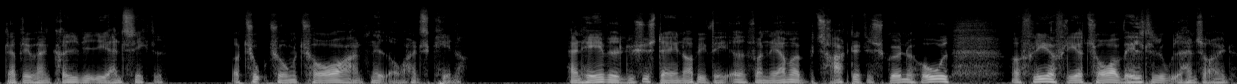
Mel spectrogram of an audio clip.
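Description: A man reading a classic novel aloud as audiobook narrator, in a measured, even storytelling manner. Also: low voice, no echo, clean studio sound.

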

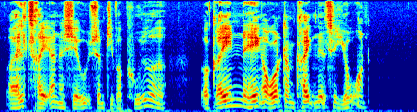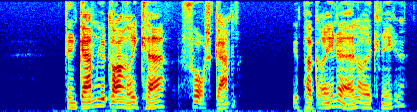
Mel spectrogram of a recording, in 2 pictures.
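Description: A man narrates entries from an old diary in a measured, earnest reading voice. His pitch sits in an ordinary middle range. The sound is dry and close. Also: no echo. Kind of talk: reading a period diary aloud.

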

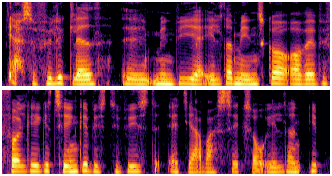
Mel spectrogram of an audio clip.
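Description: A woman voicing a worried, devoted elderly wife who pleads softly. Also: fairly low pitch, little pitch movement, vocal fry, no room sound.

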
